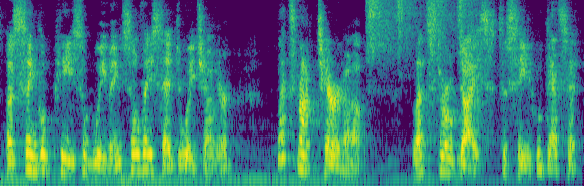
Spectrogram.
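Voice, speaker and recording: A man's voice: fairly high pitch, a little mellow. A man reading scripted Bible narration as the narrator of a Passion drama. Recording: echoey, slightly dull, music behind.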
